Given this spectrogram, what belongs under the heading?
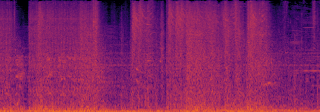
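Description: Shotgun blasts from Killzone Shadow Fall go off in dense, continuous combat noise over about six seconds. The loud booms come close together, with faint game sounds or voices mixed in.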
